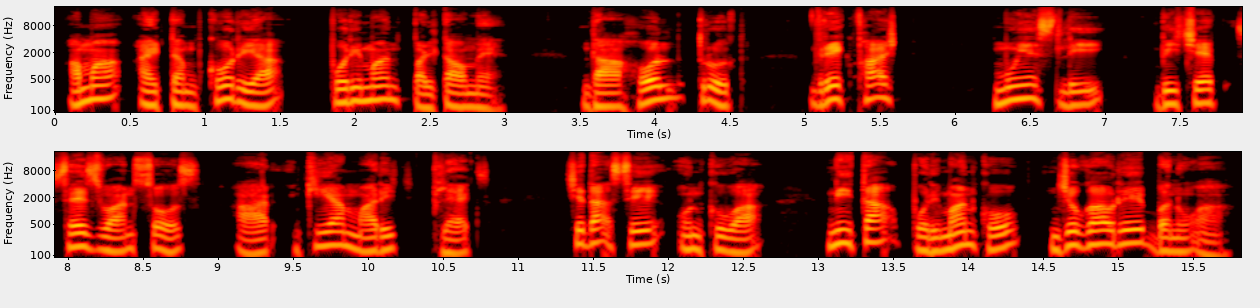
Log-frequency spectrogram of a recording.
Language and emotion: Santali, neutral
